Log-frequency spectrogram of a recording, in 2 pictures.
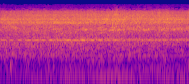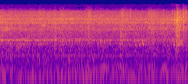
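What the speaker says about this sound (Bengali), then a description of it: "কি সুন্দর মোটর চালু করে আর খুব সুন্দর জল বেরোচ্ছে" An irrigation water pump motor running beside rice paddy fields, a steady loud mechanical drone with a constant hum and rushing water noise throughout, unchanging and close.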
